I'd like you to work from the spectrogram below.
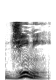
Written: genie

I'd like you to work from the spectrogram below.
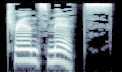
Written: transmits

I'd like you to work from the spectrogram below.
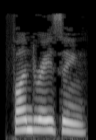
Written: fund-raising

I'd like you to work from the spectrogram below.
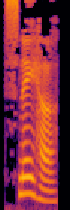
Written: sneha

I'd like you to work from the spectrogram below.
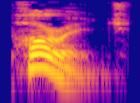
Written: porridge

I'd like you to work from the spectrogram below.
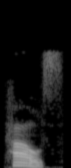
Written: hause

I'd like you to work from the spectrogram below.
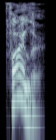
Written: filer

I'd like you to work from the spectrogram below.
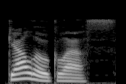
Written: gallowglass

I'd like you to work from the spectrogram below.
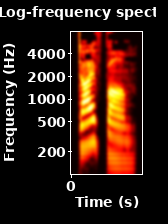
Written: divebomb

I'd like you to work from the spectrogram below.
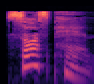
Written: saucepan

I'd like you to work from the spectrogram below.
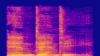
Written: andante

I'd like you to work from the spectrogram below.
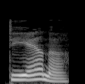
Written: deana

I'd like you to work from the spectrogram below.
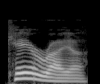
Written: khayriyya

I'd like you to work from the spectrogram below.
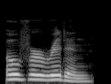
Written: overridden

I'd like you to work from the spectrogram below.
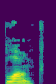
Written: blunk

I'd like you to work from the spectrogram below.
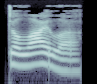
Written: delilah

